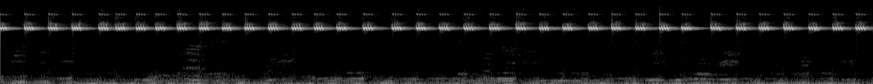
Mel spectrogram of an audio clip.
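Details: Cricket giving a clear, loud, high-pitched chirp, sharp ringing pulses repeated evenly about twice a second without pause, over a faint low rumble.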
